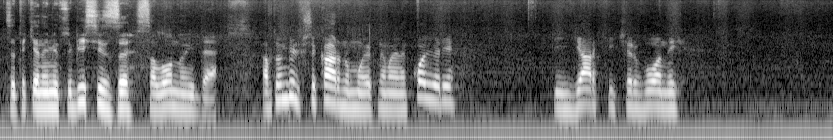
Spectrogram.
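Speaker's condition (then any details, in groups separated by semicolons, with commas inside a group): No condition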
